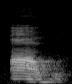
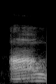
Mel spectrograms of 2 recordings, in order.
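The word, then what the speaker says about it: אב: It is ow, because aleph is silent. So we begin with the vowel a, then we end with uv. Aw. Aw means father.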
